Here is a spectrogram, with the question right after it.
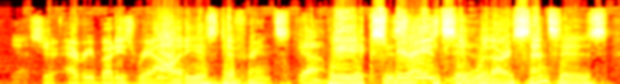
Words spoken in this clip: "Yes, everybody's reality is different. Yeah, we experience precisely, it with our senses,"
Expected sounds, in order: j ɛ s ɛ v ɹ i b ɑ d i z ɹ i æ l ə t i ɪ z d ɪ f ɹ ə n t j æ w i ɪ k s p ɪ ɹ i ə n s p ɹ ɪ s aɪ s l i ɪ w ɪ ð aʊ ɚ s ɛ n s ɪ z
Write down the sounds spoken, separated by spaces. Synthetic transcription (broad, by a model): j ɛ s ɛ v ɹ i b ɑ d i z ɹ i æ l ə t i ɪ z d ɪ f ɹ ə n t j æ w i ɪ k s p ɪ ɹ i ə n s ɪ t w ɪ ð aʊ ɚ s ɛ n s ɪ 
